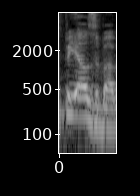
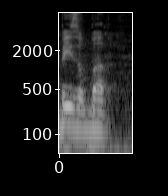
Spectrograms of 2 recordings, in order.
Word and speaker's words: Beelzebub: do you mean ugh which is the right one it is beelzebub isn't it not beazlebub beezlebub sound oh yeah bl's about there we go i just said it wrong the first time i'm a silly boy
